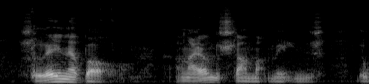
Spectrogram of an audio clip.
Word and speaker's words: Sliabh na mBan: is my soft background it's called slain a bow and I understand means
